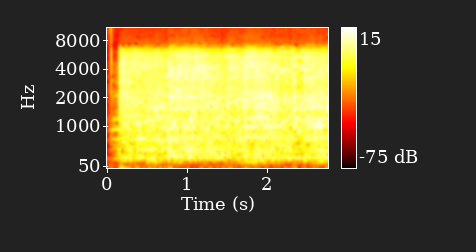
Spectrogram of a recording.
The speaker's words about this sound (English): what actually happened was a crew member dropped the tray of props just after Thomas Mitchell, who played Billy, walked out of the shot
